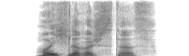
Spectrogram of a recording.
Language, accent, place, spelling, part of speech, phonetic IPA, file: German, Germany, Berlin, heuchlerischstes, adjective, [ˈhɔɪ̯çləʁɪʃstəs], De-heuchlerischstes.ogg
- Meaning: strong/mixed nominative/accusative neuter singular superlative degree of heuchlerisch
